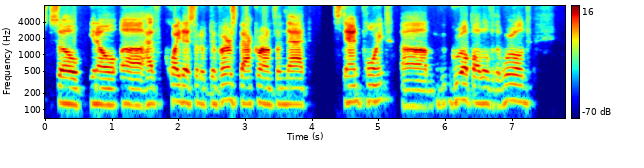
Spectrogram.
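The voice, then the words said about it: American accent. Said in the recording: “you can perhaps detect from my accent, I'm American by background”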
